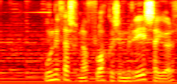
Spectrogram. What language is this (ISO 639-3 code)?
isl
